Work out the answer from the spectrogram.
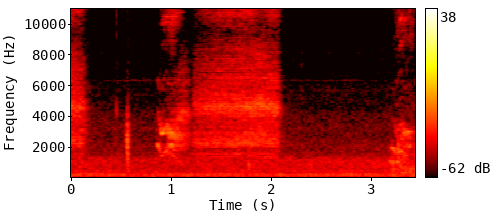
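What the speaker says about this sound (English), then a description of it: "There's the big bird." A large bird, probably an owl, calls in two or three hooting bursts, faint and somewhat distant, over a quiet outdoor background with no talking.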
